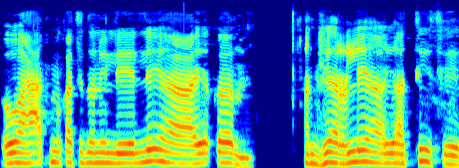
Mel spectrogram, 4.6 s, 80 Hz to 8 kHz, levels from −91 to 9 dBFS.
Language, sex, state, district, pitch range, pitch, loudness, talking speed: Hindi, female, Bihar, Sitamarhi, 170-185 Hz, 175 Hz, -14 LUFS, 185 wpm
